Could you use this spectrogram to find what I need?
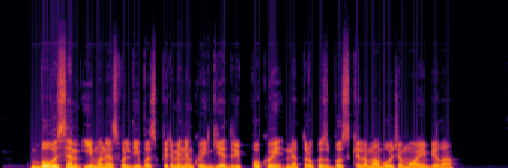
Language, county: Lithuanian, Kaunas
